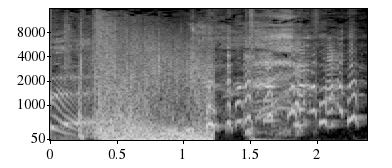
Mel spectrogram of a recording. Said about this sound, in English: And then the van explodes with the power of 1,000 suns.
